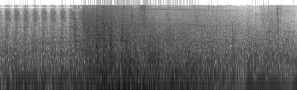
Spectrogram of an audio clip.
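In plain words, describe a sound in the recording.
A helicopter explodes with a loud boom.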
